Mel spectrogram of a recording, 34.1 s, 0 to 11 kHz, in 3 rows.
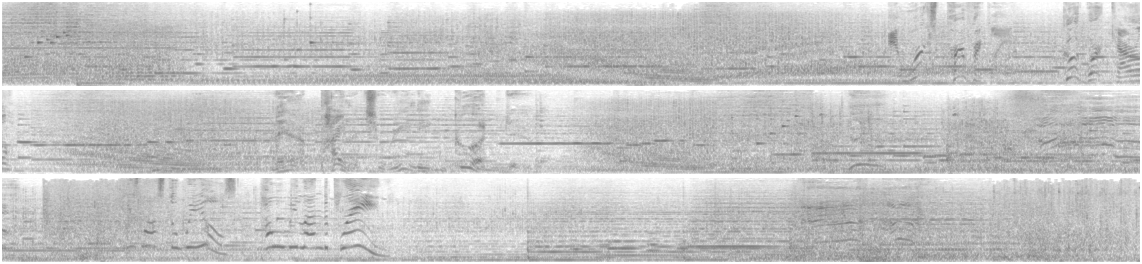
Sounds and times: Music: 0:00.0 - 0:33.6.

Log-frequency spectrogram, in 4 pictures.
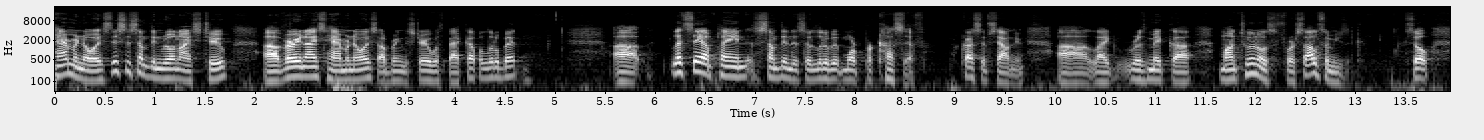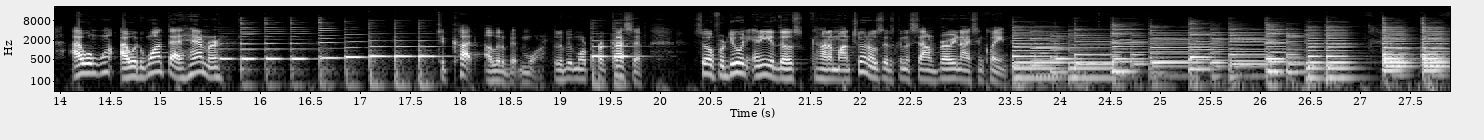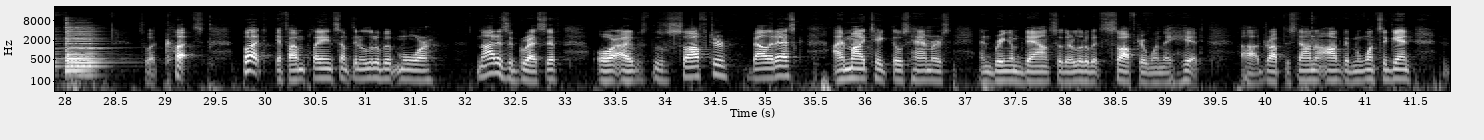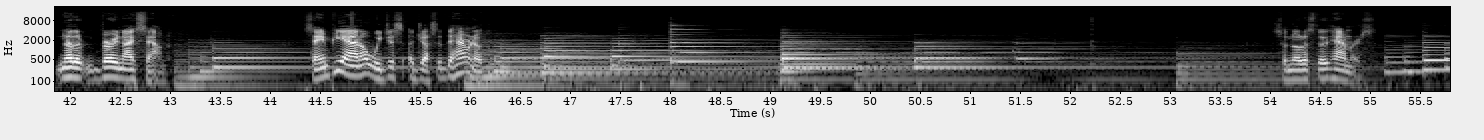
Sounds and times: Speech: 0:00.0 - 0:04.7, 0:05.6 - 0:15.6, 0:17.8 - 0:19.8, 0:20.4 - 0:23.5, 0:28.8 - 0:43.0, 0:44.4 - 0:46.2, 0:54.1 - 0:55.1
Piano: 0:15.4 - 0:18.3, 0:19.1 - 0:20.1, 0:23.5 - 0:28.8, 0:43.0 - 0:55.8.

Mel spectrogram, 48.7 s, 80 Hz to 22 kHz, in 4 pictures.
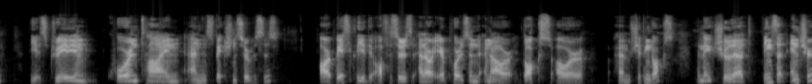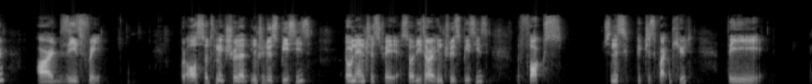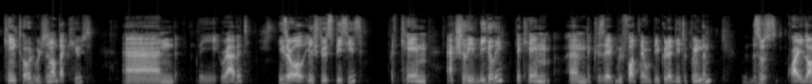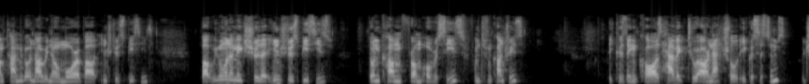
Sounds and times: Speech: 0:00.0 - 0:13.8, 0:14.9 - 0:23.7, 0:24.4 - 0:44.6, 0:45.5 - 0:48.6.

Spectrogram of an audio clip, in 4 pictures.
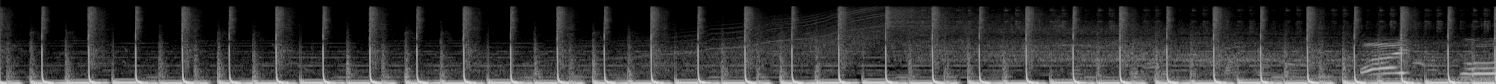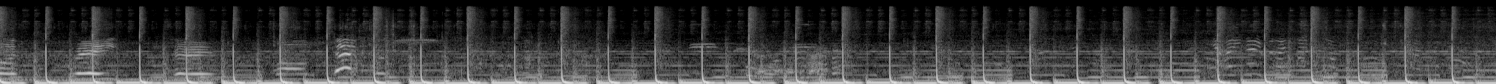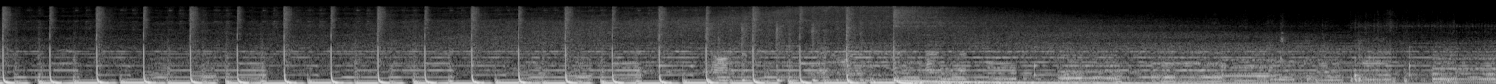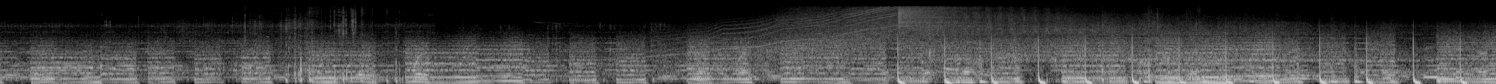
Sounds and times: Music: 0:00.0 - 0:59.8.

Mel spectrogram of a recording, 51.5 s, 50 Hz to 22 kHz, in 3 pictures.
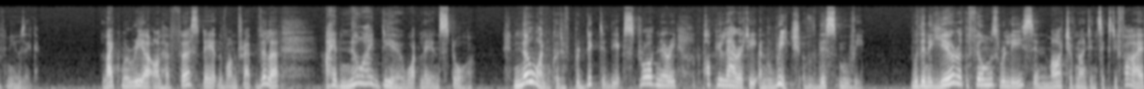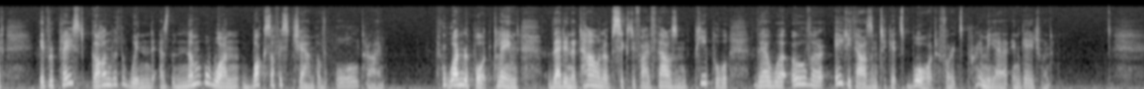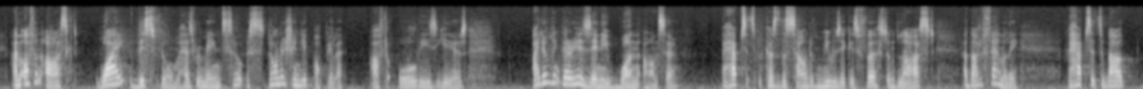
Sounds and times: Speech: 0:00.0 - 0:00.6, 0:01.6 - 0:04.2, 0:04.9 - 0:07.1, 0:07.7 - 0:13.0, 0:13.7 - 0:17.2, 0:17.8 - 0:23.0, 0:23.8 - 0:33.0, 0:34.5 - 0:41.4, 0:42.3 - 0:44.6, 0:45.2 - 0:49.6, 0:50.4 - 0:51.3.

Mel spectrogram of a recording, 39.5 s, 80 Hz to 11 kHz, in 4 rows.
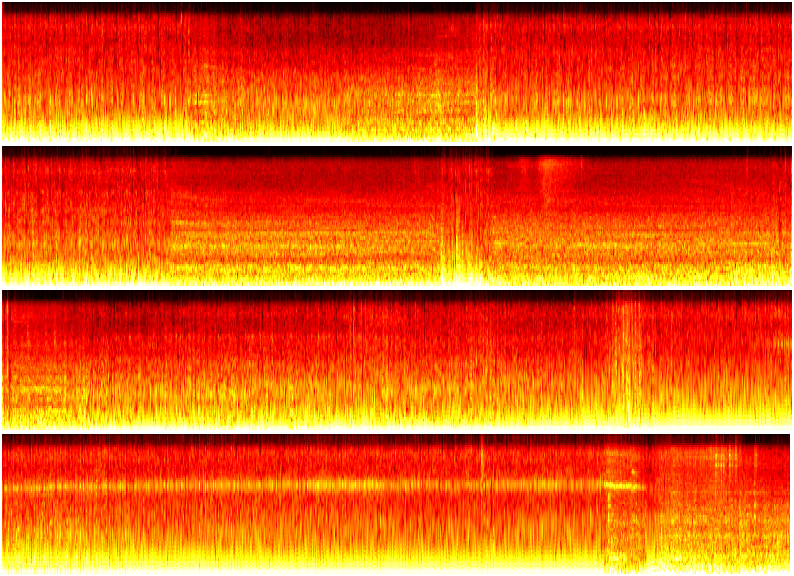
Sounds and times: Truck: 0:00.0 - 0:39.4.

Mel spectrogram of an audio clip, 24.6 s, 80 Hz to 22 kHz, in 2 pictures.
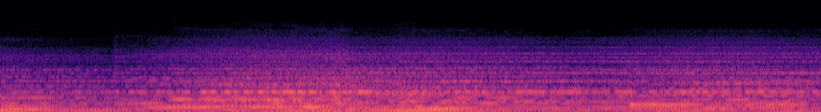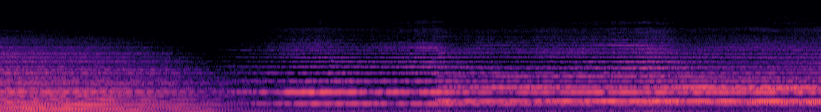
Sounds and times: Tender music: 0:00.0 - 0:24.6.

